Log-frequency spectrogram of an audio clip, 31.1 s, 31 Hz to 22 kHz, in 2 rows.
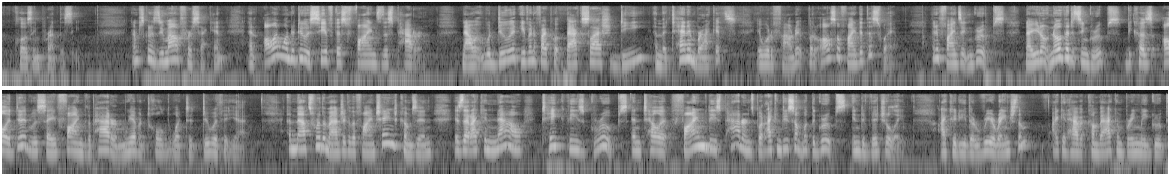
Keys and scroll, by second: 1.8 alt+z.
